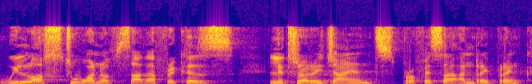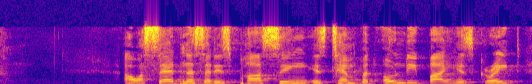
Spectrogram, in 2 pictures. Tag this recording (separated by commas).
Speech, Narration, Male speech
